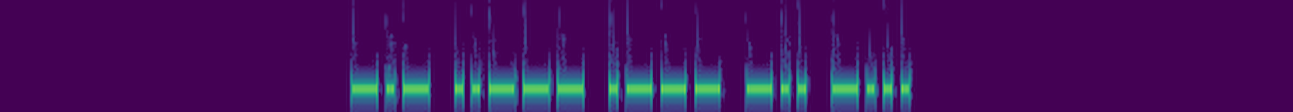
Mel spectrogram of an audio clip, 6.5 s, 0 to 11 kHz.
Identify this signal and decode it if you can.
Morse code, heard as a keyed tone, about 28 wpm, 700 Hz. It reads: K2JDB
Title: USA Call Signs - 5 Characters - Repeated 3x - 28wpm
